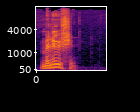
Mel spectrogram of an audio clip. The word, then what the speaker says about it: Mnuchin: How do you say it? – Mnuchin. – Mnuchin, like Mnuchin. Minutia.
